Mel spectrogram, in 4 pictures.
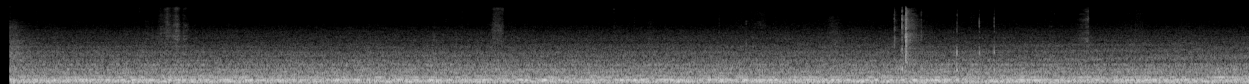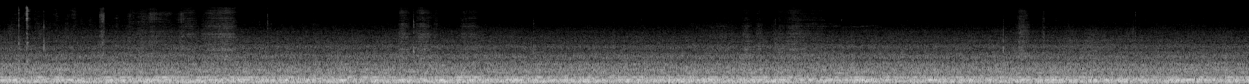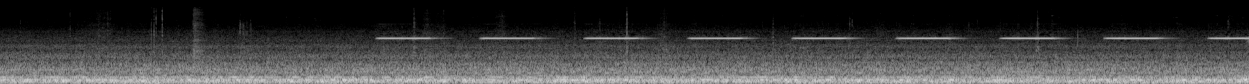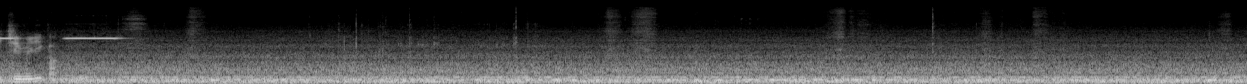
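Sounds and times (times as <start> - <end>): machine hum: 0.1 - 49.9.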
